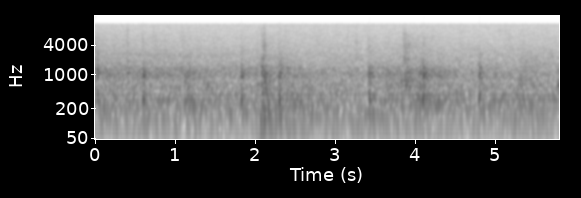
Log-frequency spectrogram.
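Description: A tennis ball bounces several times on a hard court.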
